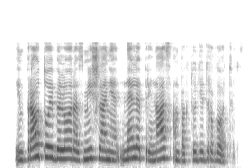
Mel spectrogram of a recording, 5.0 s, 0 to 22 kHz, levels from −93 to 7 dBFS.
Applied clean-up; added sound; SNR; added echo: neural mask model Resemble Enhance denoiser.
